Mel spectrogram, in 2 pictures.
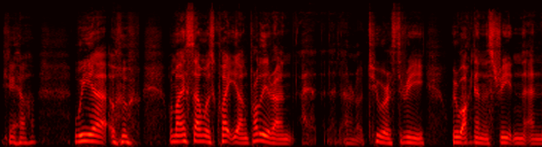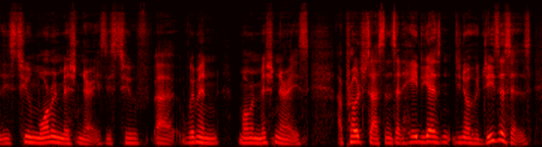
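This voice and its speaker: A man's voice: medium pitch, normal speed, darkish tone, no echo, studio quality. A man hosting a podcast, interviewing casually with informal, hesitant phrasing that circles back on itself. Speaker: podcast host.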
